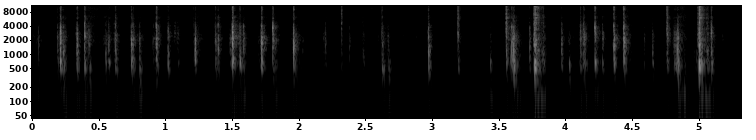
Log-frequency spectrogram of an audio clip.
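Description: Both hands type rapidly with their fingertips on a full-size, retro-style plastic mechanical keyboard. It has round cream plastic keycaps and a plastic case, and it sits on a desk. The sound is a fast, uneven run of short, crisp clicks and taps, each dying away almost instantly. The run pauses briefly in the middle, then ends in a denser, louder burst.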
